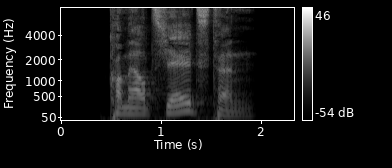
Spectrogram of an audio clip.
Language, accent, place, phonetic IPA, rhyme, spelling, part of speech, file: German, Germany, Berlin, [kɔmɛʁˈt͡si̯ɛlstn̩], -ɛlstn̩, kommerziellsten, adjective, De-kommerziellsten.ogg
- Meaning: 1. superlative degree of kommerziell 2. inflection of kommerziell: strong genitive masculine/neuter singular superlative degree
